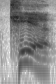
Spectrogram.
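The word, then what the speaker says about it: Keir: So Kia rhymes with two-tier, and it rhymes with free gear, and it rhymes with a load of other stuff.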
